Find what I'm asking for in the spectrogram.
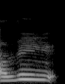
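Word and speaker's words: athrú: I am Aru.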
